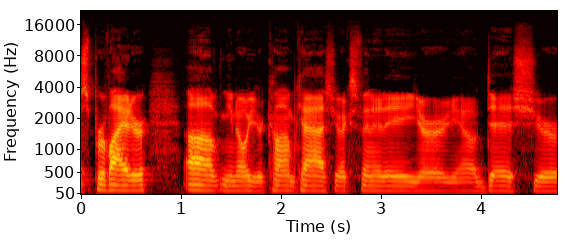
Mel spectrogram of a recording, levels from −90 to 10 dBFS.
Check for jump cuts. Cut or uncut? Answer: uncut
